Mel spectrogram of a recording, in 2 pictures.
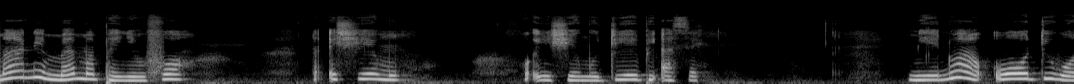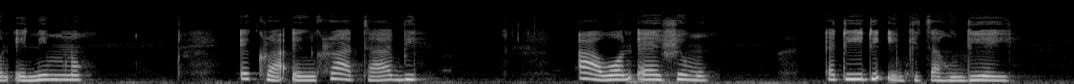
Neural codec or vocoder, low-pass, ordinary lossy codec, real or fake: none; 10.8 kHz; Opus, 64 kbps; real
